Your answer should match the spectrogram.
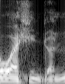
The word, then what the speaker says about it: Washington: Si n'ap mette accent sou accent kò, ou apwè ke mo Washington nan, accent tombe sou premier syllabe la.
